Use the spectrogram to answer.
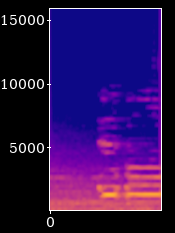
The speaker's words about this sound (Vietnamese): gà cũng vừa cất tiếng gáy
